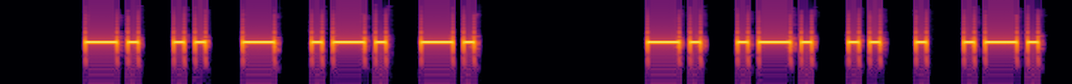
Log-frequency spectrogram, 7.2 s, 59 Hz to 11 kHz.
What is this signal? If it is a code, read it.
Morse code, heard as a keyed tone, about 17 wpm, 800 Hz. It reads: NITRN NRIER
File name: CW / DET / 1 3 1500C S A 16wpm 2141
